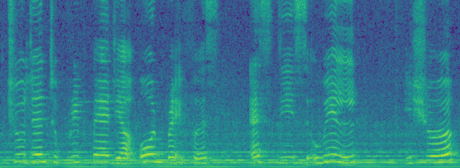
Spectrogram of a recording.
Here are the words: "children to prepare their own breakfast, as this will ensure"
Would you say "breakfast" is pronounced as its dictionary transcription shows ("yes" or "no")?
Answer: yes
